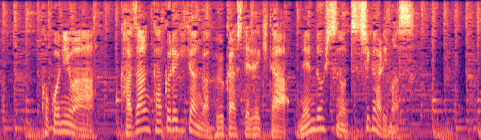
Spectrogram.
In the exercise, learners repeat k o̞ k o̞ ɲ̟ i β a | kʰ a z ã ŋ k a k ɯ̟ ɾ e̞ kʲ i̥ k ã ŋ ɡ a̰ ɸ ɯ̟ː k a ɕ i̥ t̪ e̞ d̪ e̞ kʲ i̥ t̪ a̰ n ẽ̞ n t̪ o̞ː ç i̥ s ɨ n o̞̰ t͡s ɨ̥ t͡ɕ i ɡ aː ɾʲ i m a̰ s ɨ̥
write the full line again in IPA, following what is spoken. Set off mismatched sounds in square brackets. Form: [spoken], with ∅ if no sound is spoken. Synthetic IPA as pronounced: k o̞ k o̞ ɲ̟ i β a | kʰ a z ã ŋ k a k ɯ̟ ɾ e̞ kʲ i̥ k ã ŋ ɡ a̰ ɸ ɯ̟ː k a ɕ i̥ t̪ e̞ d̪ e̞ kʲ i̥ t̪ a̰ n ẽ̞ n [d̪] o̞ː ç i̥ [t͡s] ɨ n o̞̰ t͡s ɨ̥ t͡ɕ i ɡ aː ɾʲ i m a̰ s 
